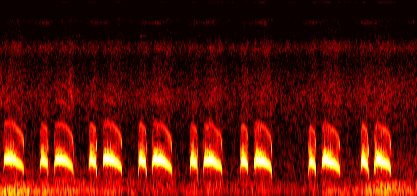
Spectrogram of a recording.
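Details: A Thổ Hú spotted dove keeps up a long run of two-note coos, a quick short note leading into a longer descending note, roughly seven pairs in eight seconds with one slight pause.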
